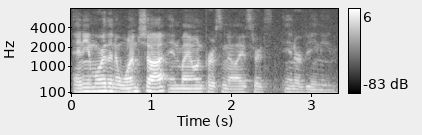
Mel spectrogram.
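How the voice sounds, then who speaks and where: A man's voice: on the low side, fast talker, crowd noise. A man casually recapping a tabletop game as a co-host, in an informal, matter-of-fact way. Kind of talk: casual chat and recap narration.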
